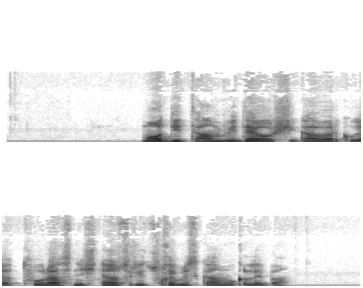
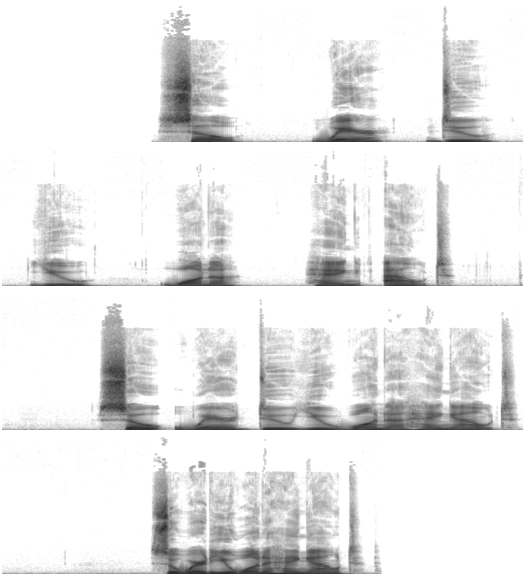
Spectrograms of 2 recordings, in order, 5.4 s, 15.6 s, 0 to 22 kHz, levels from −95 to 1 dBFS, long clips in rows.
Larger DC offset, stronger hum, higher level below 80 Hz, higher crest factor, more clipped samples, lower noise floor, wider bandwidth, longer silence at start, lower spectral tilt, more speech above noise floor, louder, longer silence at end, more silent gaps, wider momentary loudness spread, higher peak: neither; neither; second, -58 dBFS vs -50 dBFS; about the same, 22 dB vs 22 dB; neither; about the same, -66 dBFS vs -66 dBFS; second, 11 kHz vs 16.5 kHz; second, 1.05 s vs 1.2 s; first, -7 dB/octave vs -4 dB/octave; about the same, 42 dB vs 43 dB; about the same, -25 LUFS vs -23 LUFS; second, 0.55 s vs 1.25 s; neither; second, 9 LU vs 22 LU; about the same, -4 dBFS vs -2 dBFS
